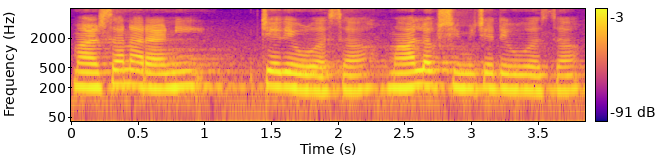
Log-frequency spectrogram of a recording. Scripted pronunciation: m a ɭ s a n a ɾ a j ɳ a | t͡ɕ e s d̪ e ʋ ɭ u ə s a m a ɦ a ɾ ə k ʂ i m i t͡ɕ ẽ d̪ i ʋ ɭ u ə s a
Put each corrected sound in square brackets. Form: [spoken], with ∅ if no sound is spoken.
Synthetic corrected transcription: m a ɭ s a n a ɾ a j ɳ [i] | t͡ɕ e [∅] d̪ e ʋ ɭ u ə s a m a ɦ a [l] ə k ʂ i m i t͡ɕ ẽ d̪ [e] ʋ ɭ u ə s a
